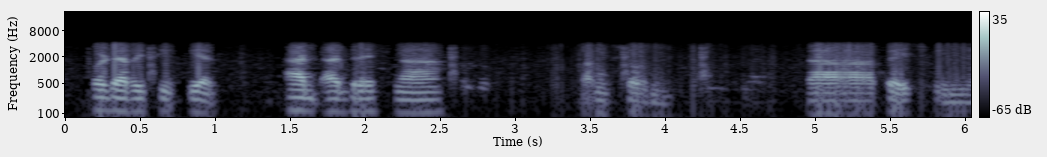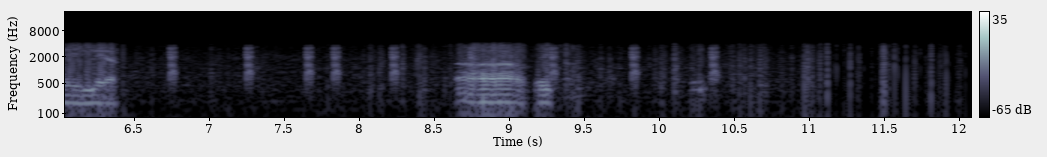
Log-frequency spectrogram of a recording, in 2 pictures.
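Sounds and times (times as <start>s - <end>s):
computer keyboard keys clicking: 6.8s - 10.5s.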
